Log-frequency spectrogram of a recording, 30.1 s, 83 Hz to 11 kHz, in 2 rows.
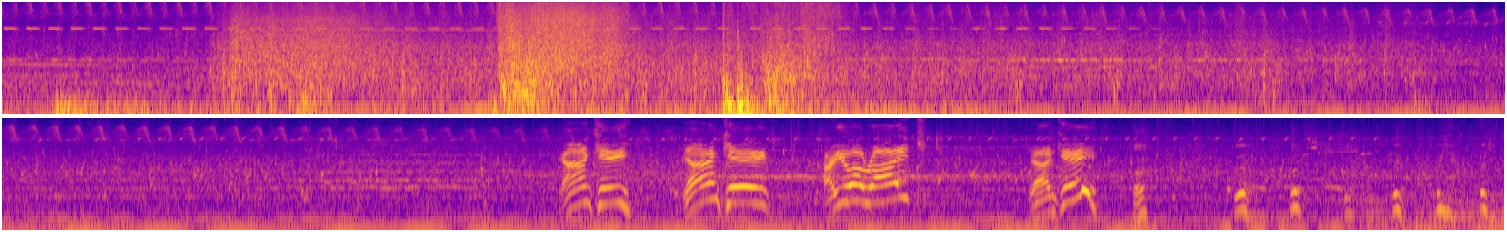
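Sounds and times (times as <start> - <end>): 
churning pouring river water: 0.0 - 30.0
heavy splintering impacts of a crash landing into river water: 4.9 - 8.4
speech: 21.0 - 24.3, 25.3 - 26.6, 27.4 - 30.0.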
